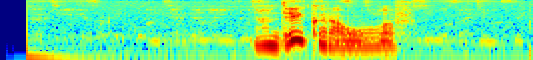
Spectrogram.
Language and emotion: Russian, neutral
